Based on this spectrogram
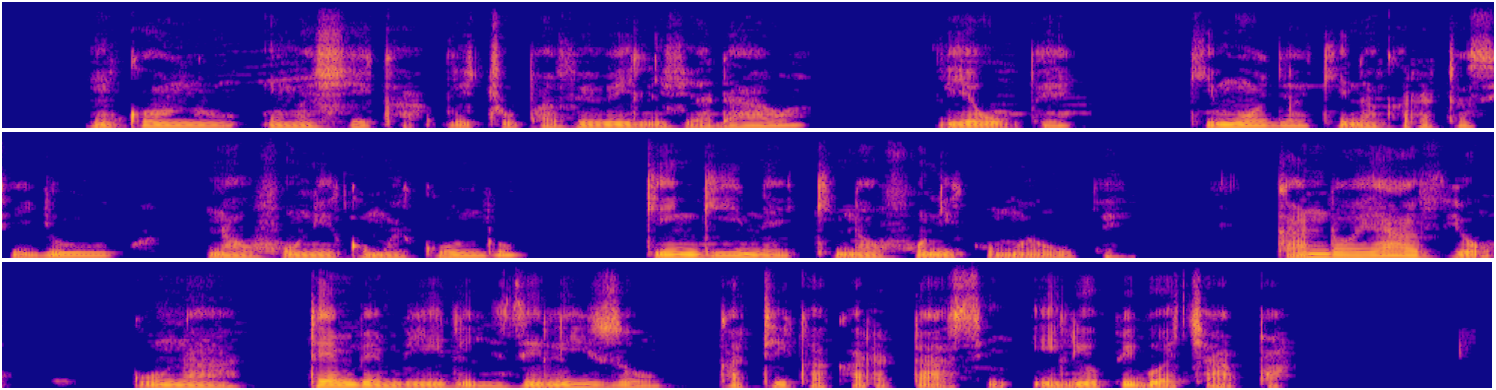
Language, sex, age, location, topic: Swahili, male, 18-24, Mombasa, health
